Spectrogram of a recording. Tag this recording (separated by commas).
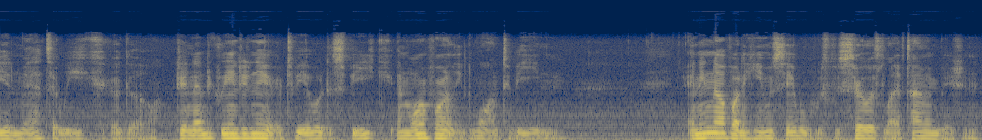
Speech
